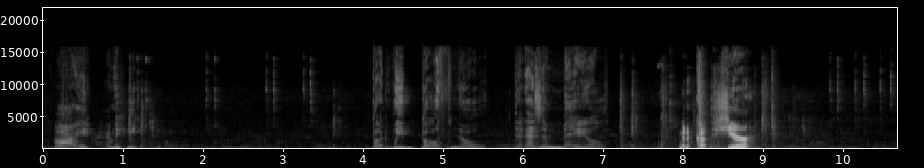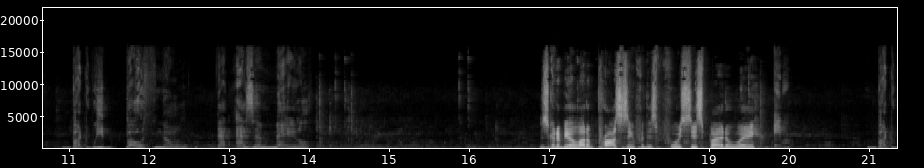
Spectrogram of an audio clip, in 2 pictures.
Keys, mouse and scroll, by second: 1.1 space, 1.1 right click, 1.3 x, 2.0 right click, 2.2 g, 2.8 click, 3.2 click, 3.5 space, 7.2 space, 8.2 k, 8.5 right click, 9.3 g, 9.8 click, 10.1 click, 10.5 click, 10.8 space, 14.1 space, 14.3 right click, 14.6 x, 15.8 right click, 16.2 g, 16.9 click, 17.2 right click, 17.3 g, 18.7 click, 19.4 click, 19.6 space.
